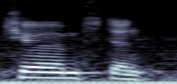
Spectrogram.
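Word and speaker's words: Cholmondeston: This is the lock with the funny spelling. It's pronounced Chermston when it looks anything else but that spelling, or pronunciation I should say.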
